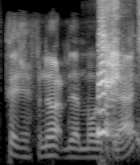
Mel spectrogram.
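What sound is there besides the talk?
sneeze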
